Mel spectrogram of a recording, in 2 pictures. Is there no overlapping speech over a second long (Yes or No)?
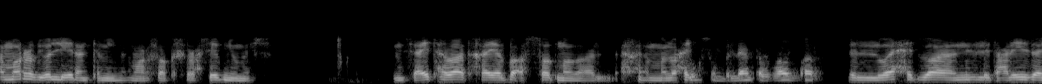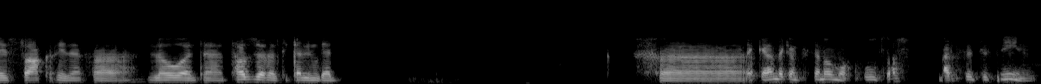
Yes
